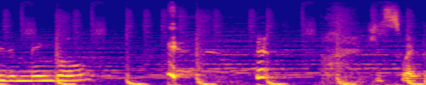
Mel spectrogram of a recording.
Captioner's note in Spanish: se ríe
